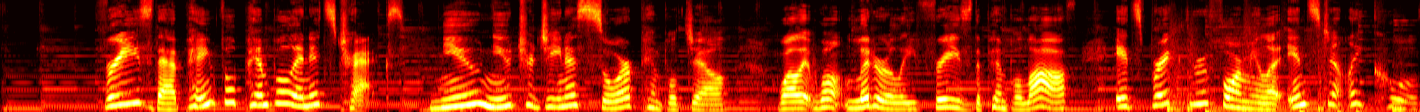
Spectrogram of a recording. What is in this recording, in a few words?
voiceover female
